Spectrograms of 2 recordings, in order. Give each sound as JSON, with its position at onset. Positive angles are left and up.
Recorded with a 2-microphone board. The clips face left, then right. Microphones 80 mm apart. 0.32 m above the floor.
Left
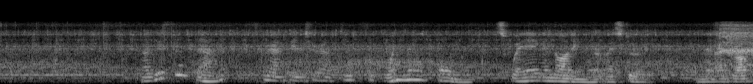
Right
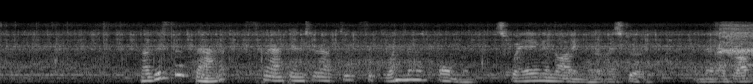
{"t": 1.4, "sound": "a woman speaking", "side_deg": -25, "distance_m": 1.0}
{"t": 3.8, "sound": "a man speaking", "side_deg": 35, "distance_m": 3.0}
